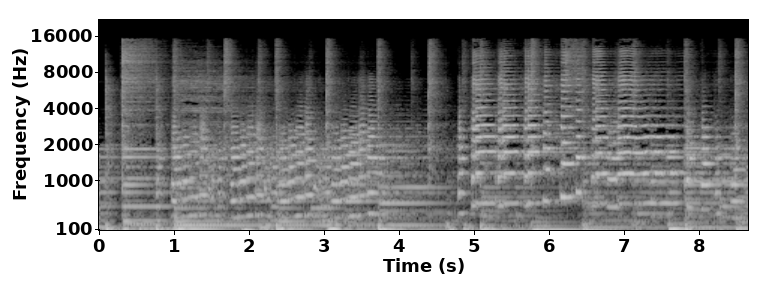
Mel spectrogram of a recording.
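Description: Jazz instrumental music with drums and bass, played back through a home-built speaker of a re-coned JBL D130 15-inch full-range driver and a Celestion super tweeter, driven by a Heathkit Williamson-type KT66 tube amplifier and recorded in the room.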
